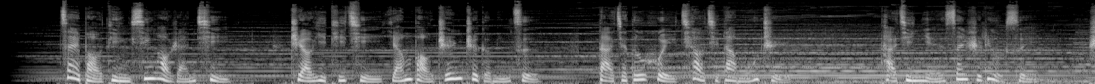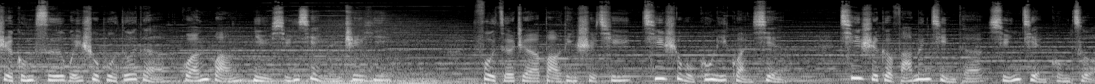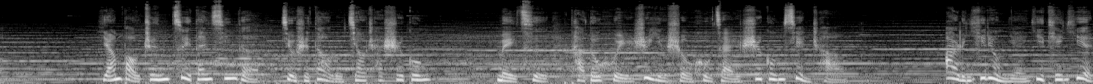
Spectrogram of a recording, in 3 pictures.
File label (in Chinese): 女-人物样音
